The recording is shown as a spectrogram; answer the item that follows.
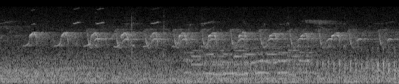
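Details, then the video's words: Small minivet in forest of the Narsapur Forest Range, India: a fast series of thin, high notes repeated about three times a second, each rising then flattening, over steady rural background noise. "Small Minivet - Narsapur Forest Range"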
